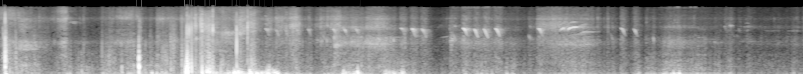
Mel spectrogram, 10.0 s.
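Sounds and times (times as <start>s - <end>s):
small bird chirping: 2.4s - 10.0s.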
